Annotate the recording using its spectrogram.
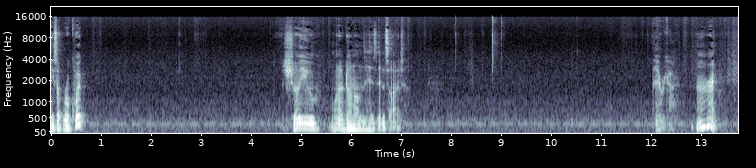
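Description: Small plastic parts click softly as they are snapped together.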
